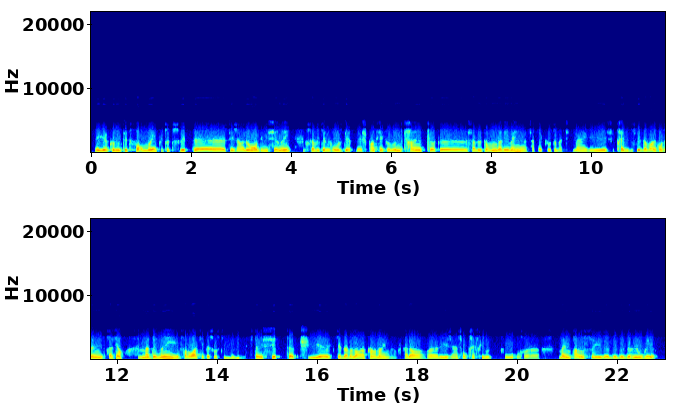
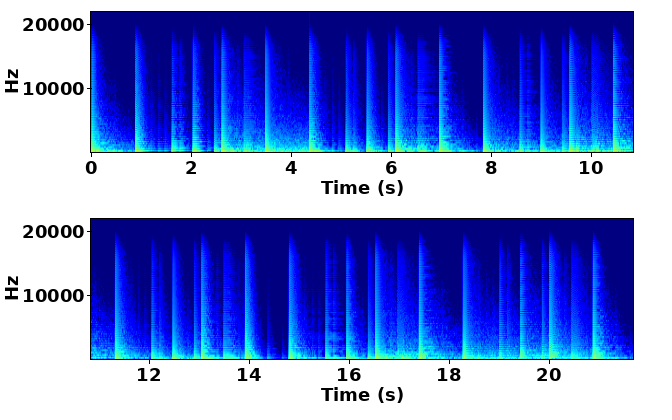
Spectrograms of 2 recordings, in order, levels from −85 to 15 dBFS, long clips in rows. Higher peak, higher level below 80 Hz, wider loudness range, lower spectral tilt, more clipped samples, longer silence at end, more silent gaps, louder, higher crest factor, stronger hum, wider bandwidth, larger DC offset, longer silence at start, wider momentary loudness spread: first, -2 dBFS vs -18 dBFS; first, -66 dBFS vs -78 dBFS; first, 5 LU vs 1 LU; first, -10 dB/octave vs -3.5 dB/octave; neither; first, 0.25 s vs 0 s; neither; first, -20 LUFS vs -37 LUFS; about the same, 18 dB vs 20 dB; neither; second, 4 kHz vs 20 kHz; neither; about the same, 0.1 s vs 0 s; about the same, 10 LU vs 11 LU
